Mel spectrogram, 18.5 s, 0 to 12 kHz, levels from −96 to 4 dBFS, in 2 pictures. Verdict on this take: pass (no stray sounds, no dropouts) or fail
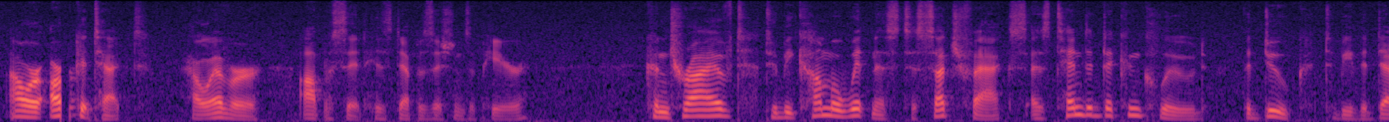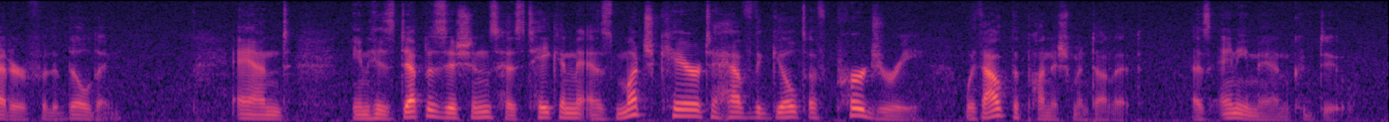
fail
